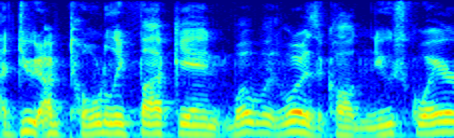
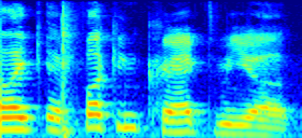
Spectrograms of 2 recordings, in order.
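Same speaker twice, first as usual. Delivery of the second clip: ordinary talk, nothing marked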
